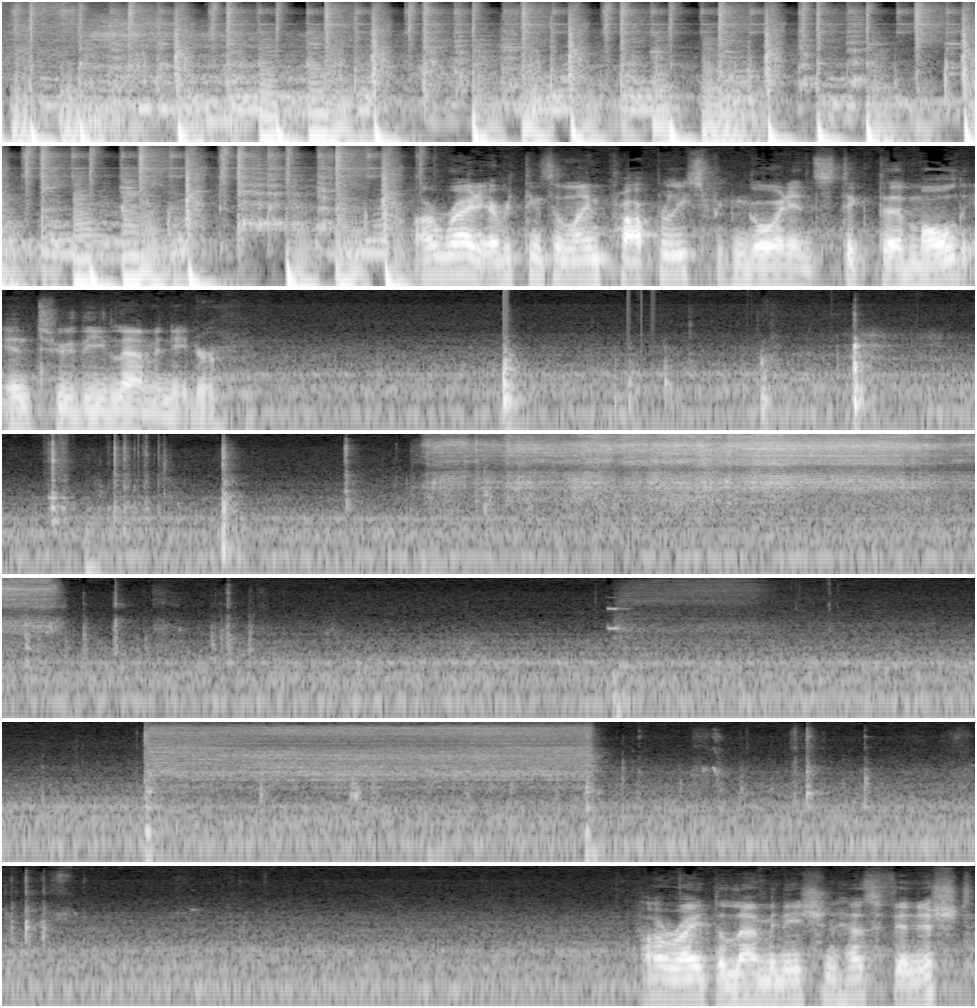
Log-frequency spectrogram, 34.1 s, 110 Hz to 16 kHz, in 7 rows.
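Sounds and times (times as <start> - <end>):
steady machine hum: 0.0 - 34.0
laminator air hissing: 16.6 - 19.9, 22.5 - 23.4, 25.0 - 27.4.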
